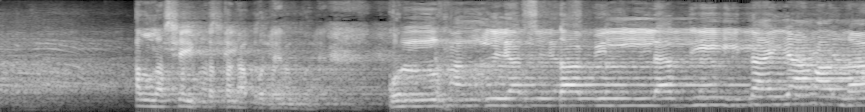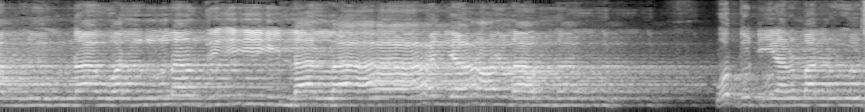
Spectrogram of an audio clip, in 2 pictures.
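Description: A middle-aged man chants loudly in a melodic, drawn-out voice into a microphone.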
